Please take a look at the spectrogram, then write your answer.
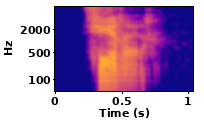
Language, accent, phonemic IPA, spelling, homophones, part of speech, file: French, France, /fy.ʁœʁ/, führer, fureur, noun, LL-Q150 (fra)-führer.wav
- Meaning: the Führer, the title of Adolf Hitler as ruler of Nazi Germany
